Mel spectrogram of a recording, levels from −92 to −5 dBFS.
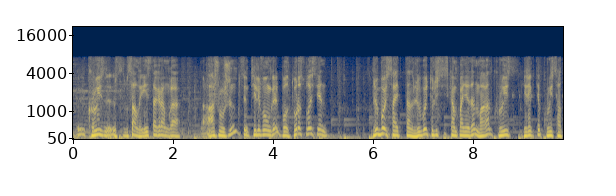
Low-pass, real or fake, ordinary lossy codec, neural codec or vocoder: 7.2 kHz; real; none; none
